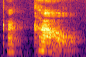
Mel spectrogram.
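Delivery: ka-KA-o, brief first syllable in "cacao"; all on stressed syllable. Shown as a demonstration. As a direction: put all the weight on the second "a" of "cacao". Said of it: "All of my attention is on the stress syllable".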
